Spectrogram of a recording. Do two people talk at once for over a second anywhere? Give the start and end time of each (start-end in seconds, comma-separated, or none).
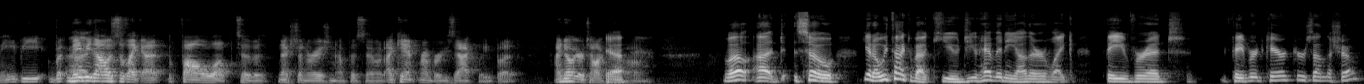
none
